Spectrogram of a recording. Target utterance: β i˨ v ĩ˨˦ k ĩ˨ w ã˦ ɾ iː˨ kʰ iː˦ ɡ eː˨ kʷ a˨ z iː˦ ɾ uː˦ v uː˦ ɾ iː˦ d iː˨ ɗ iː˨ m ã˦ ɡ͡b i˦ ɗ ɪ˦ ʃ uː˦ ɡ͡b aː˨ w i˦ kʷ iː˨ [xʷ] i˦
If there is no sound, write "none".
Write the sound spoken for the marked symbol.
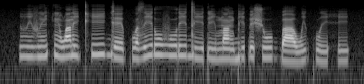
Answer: h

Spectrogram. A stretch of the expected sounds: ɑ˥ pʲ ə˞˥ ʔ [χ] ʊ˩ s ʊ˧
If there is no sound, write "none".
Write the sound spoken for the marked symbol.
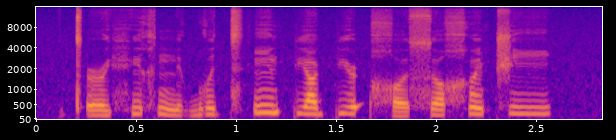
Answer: χ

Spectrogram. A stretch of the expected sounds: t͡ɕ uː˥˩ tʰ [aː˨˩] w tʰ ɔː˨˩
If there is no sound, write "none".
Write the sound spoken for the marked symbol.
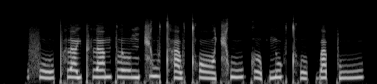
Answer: a˨˩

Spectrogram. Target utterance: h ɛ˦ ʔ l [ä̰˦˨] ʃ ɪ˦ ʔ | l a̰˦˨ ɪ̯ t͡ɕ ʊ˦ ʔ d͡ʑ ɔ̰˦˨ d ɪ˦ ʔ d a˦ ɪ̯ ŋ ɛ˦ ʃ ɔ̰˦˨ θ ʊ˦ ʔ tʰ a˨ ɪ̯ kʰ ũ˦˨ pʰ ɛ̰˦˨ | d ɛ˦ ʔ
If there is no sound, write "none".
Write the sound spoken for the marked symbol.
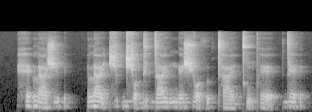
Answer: ä˨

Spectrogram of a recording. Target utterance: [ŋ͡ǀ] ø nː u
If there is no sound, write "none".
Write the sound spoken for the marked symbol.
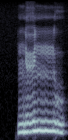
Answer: n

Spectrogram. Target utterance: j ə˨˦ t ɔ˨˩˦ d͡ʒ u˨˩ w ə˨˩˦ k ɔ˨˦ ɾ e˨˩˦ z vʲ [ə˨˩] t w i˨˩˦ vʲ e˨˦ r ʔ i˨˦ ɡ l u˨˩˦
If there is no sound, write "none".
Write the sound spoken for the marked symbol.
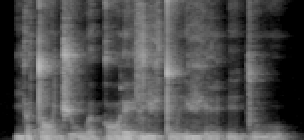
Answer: ə˨˩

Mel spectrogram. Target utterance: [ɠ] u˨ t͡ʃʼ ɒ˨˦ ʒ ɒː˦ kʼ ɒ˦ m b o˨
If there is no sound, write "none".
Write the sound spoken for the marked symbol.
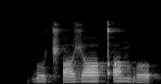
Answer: ɠ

